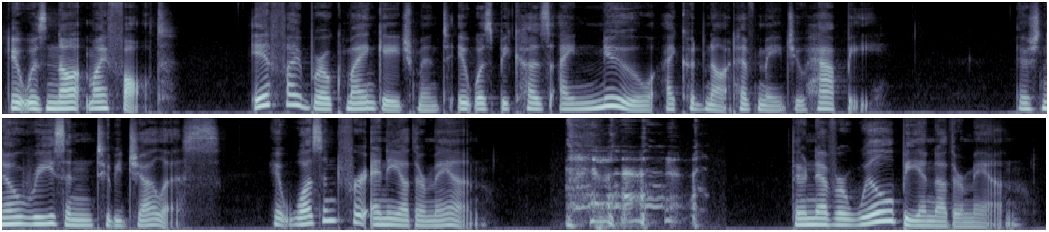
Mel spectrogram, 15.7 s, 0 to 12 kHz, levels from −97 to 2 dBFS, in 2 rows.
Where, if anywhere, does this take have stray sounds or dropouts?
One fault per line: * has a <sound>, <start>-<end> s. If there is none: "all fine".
* has a cough, 12.1-13.2 s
